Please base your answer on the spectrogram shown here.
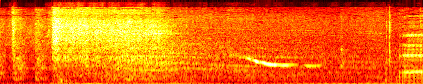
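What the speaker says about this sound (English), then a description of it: "Engine start." A car engine cranks and catches, roaring into a loud steady idle with a brief whine mixed in.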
